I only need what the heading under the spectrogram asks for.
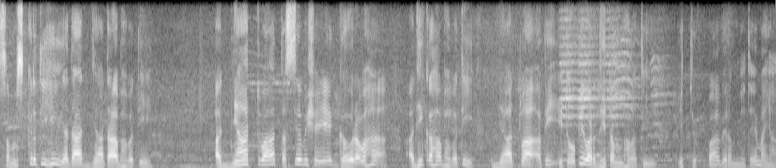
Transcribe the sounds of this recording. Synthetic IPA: sɐ̃mskɾɪt̪iɦijɐd̪aːd̪ɲaːt̪aːbʱɐʋɐt̪i | ɐd̪ɲaːt̪ʋaːt̪ɐsjɐʋiʂɐjeːɡɐwɾɐʋɐɦɐ̆ | ɐ̰d̪ʱikɐɦɐ̆bʱɐʋɐt̪i | d̪ɲaːt̪ʋaːʔɐ̰piʔit̪oːpiʋɐɾd̪ʱit̪ɐmbʱɐʋɐt̪iː | t̪juk̪̚paːʋiɾɐmjɐt̪eːmɐja̰ː

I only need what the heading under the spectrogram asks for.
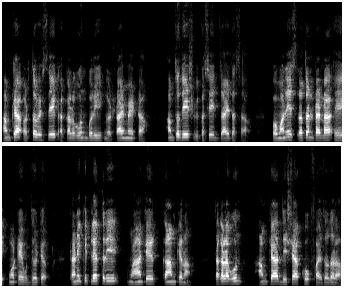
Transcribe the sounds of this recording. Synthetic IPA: amt͡ɕjaʔəɾt̪ʰəʋeseka̰kalaɡuːnbʱəɾiːɡʱəʈajmeɭʈa̰ː | mt͡sod̪eɕʋikəsiːt̪̚d͡zajet̪asa̰ | bəmanesɾət̪əɳʈaʈaʔɦek̚moʈʰeud̪jod͡ʑək̚ | t̪aɽ̃ikit̪ljat̪əɾiːm̤əɭ̃ãt͡ɕekamkelã̰ | t̪akalaɡuːn | amt͡ɕjad̪eɕakʰuːpfajd̪od͡zʱala̰

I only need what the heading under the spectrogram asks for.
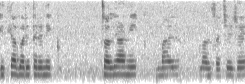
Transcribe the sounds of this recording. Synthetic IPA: it̪ljabəɾit̪əɾenik | t͡səlaanik | bal | malsat͡ɕed͡ʑe

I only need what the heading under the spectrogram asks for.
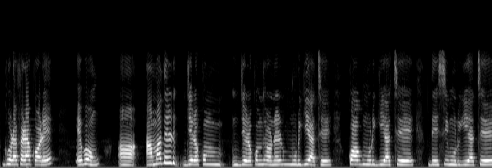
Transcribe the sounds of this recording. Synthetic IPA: ɡʱoɽafeɽakoɾe | eboŋ | amad̪eɾd͡ʑeɾɔkom | d͡ʑeɾɔkomd̪ʱɔɾoneɾmuɽɡiat͡ɕʰe | kɔɡmuɾɡiat͡ɕʰe | d̪eʃimuɽɡiat͡ɕʰe

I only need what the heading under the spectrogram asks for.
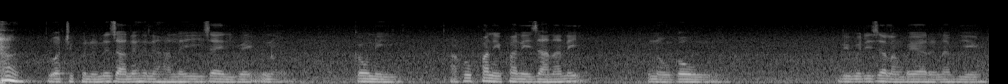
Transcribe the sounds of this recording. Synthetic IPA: ɾuatʰipʰɯnɯnɯzanɯɦɯnɯɦalɯjzajɾibajṵnaw | ɡ̥awni | ha̰kʰɔwpʰanipʰanizananɯj | unawɡaw | bibadizalaŋbajaɾɯnabije

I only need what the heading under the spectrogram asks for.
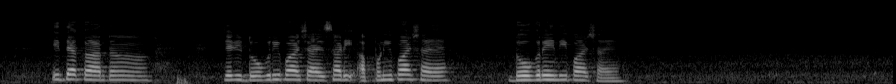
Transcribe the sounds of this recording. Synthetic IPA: ɪd̪aːkaːɾna | d͡ʒeːɽiːɖoːɡɾiːpaːʃaːɛːsaːɽiːʔəpɳiːpaːʃaːɛː | ɖoːɡɾẽːd̪iːpaːʃaːɛː

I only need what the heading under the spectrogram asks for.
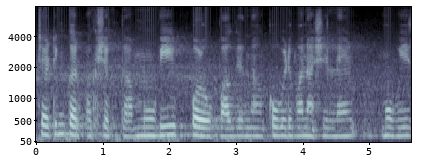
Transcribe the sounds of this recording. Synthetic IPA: t͡ɕəʈiŋɡkəɾpəkɕəkt̪amuʋipəɭopakd͡ʑɛnːakoʋiɽbənaɕelnɛ̃ | muʋiːz

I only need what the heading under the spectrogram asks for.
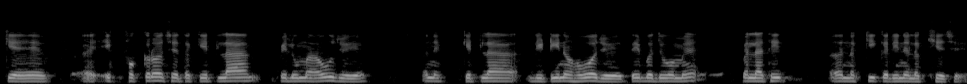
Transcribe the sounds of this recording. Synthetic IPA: ke | ekfəkɾot͡ʃʰet̪okeʈlapelumãaʋũd͡ʒoie | ənekeʈlaliʈinəɦoʋod͡ʒojet̪ebəd̪ʱũəmepɛlãt̪ʰi | nəkːikəɾineləkʰijet͡ʃʰe

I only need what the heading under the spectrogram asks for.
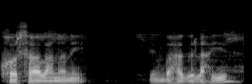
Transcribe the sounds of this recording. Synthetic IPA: kʰɔɾsalananɯ | diŋbaɦaɡɯlaɦjɯ

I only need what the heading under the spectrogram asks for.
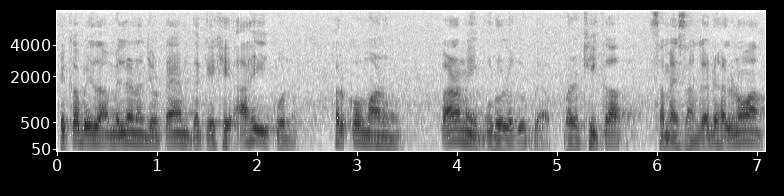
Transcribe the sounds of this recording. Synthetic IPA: hɪkʊɓeːzãmɪləɽ̃ə̆d͡ʑoːʈaːɪmt̪ɐkẽkʰeːʔaːɦekoːnɪ | hɐɾkomaːɳ̤ũ | ɓaːɽ̃mẽpuːɽ̤olɐɠopija̰ːpɐɾʈʰiːkaː | sɐməjsãɡɐɗɦɐləɽ̃oaː

